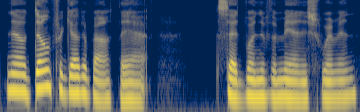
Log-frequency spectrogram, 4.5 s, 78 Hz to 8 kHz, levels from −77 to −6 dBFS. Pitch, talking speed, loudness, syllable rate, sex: 155 Hz, 145 wpm, -18 LUFS, 4.5 syllables/s, female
